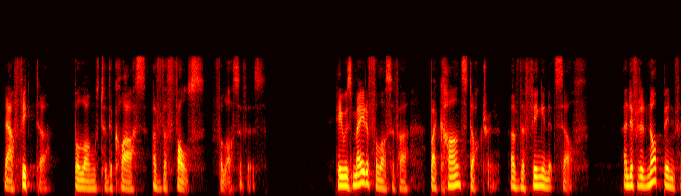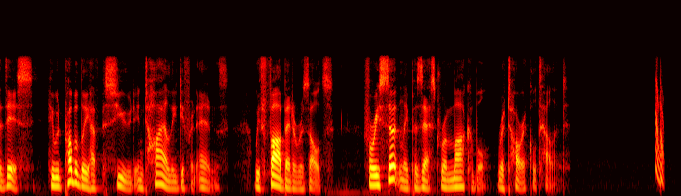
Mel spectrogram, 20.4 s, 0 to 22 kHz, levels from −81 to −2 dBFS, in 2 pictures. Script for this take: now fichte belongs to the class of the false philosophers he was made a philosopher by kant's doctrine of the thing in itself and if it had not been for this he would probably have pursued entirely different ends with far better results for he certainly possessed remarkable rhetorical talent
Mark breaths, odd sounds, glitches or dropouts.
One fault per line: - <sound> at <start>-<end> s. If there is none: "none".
- chirp at 20.0-20.2 s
